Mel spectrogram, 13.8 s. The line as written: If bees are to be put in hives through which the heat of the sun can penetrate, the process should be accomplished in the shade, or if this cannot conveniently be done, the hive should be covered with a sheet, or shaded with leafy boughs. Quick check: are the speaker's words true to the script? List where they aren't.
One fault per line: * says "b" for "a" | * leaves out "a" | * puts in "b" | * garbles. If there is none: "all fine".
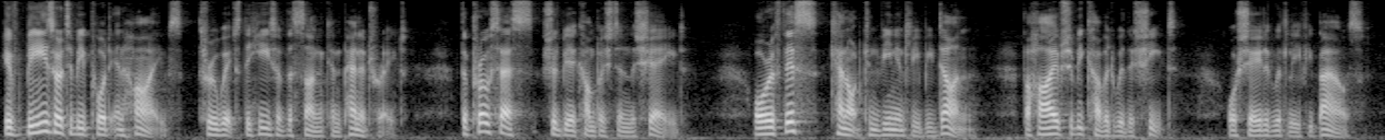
all fine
